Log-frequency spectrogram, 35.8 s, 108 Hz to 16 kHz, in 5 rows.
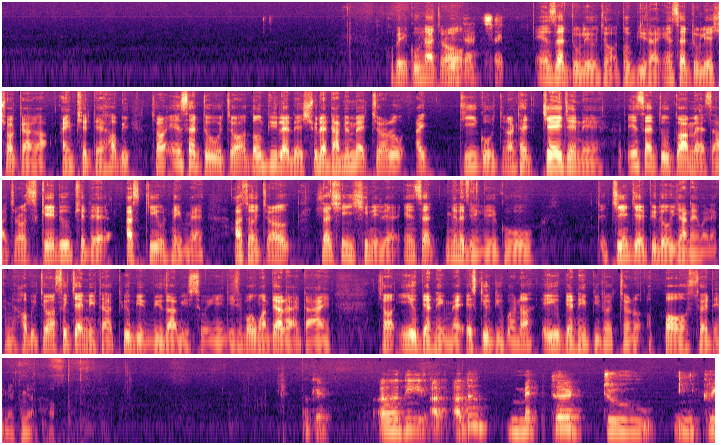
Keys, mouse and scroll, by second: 11.2 click, 13.0 click, 14.4 click, 35.6 middle click.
